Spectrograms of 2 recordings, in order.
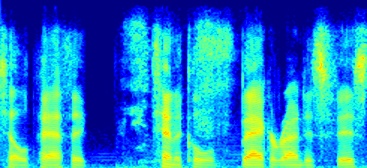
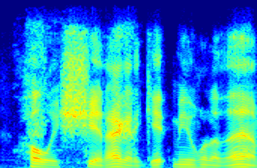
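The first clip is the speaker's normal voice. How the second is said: muttering under her breath. Voicing a character reacting to seeing another character's speed: muttering under her breath. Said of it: "she mutters under her breath".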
